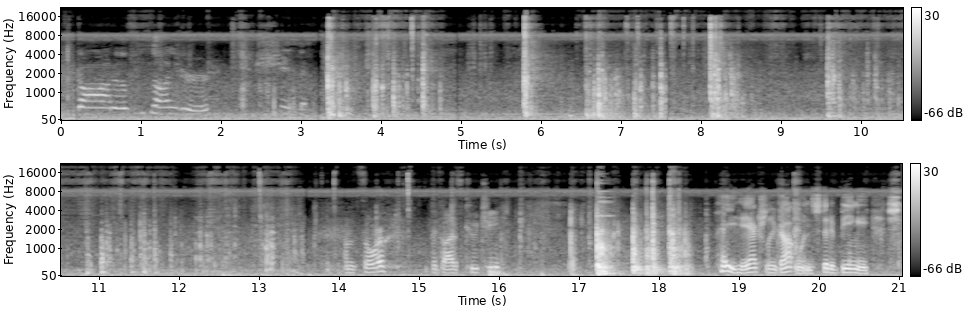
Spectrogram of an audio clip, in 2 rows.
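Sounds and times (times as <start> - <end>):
sledgehammer striking wood: 3.3 - 4.7, 5.8 - 8.6, 17.2 - 18.4.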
